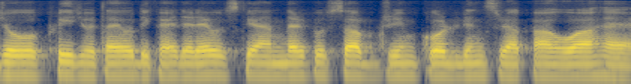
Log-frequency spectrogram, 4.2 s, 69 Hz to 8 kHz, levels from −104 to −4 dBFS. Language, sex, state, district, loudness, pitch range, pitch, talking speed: Hindi, male, Chhattisgarh, Raipur, -17 LUFS, 110-115 Hz, 115 Hz, 255 wpm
